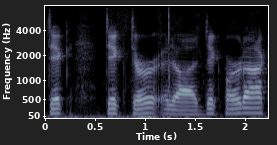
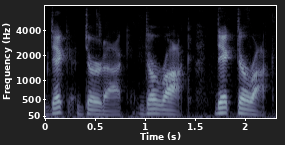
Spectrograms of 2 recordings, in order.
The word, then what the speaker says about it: Durock: Dick Murdoch. I always mispronounce his name. Dick Durock.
